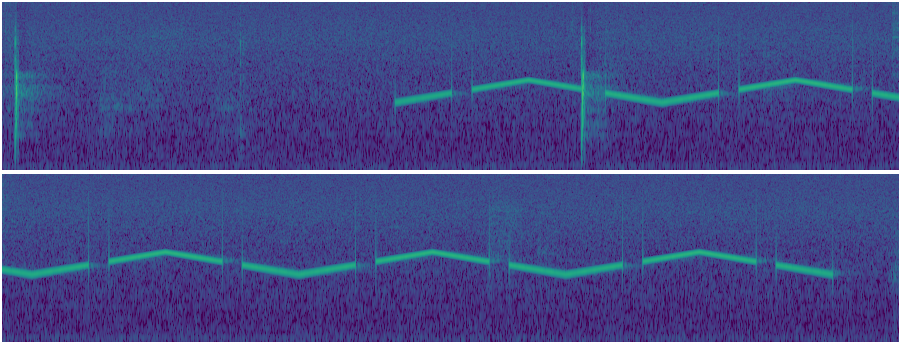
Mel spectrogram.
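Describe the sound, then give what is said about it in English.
A pure electronic tone sweeps smoothly up and down in a steady zigzag, broken by short silent gaps into a string of even segments at a constant level. A quiet stretch comes before it. “So this is a tone that's gliding up and down, but there are gaps in it, so you hear discontinuities, hopefully.”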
